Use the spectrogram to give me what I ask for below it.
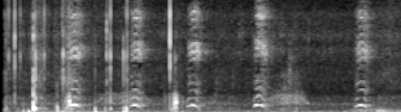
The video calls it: Squirrel making territorial sounds!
